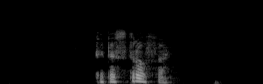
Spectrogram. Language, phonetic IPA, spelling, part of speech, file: Russian, [kətɐˈstrofə], катастрофа, noun, Ru-катастрофа.ogg
- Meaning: 1. catastrophe, disaster, calamity 2. accident, crash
